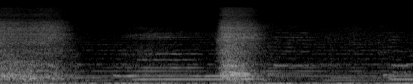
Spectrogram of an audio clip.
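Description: Background music with steady held notes, over which a person gives two short, hissing puffs of breath, one at the start and one about two seconds later.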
